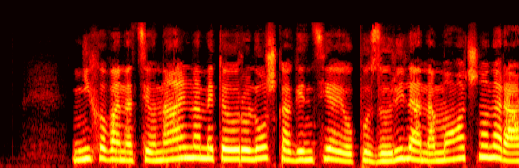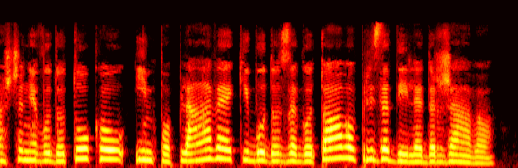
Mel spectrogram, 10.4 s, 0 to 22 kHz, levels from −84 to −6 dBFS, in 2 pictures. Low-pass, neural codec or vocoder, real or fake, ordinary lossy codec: 19.8 kHz; autoencoder, 48 kHz, 128 numbers a frame, DAC-VAE, trained on Japanese speech; fake; AAC, 32 kbps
